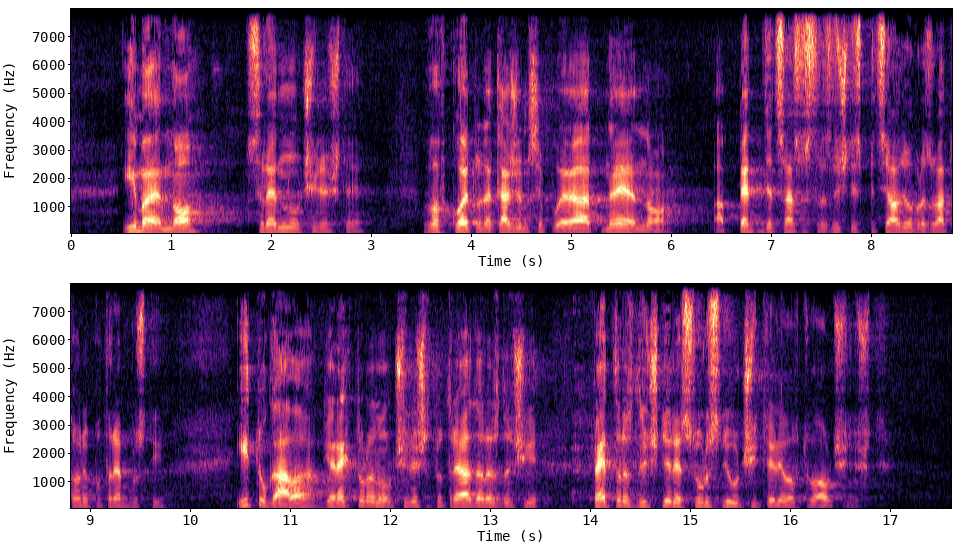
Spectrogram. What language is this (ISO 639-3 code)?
bul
